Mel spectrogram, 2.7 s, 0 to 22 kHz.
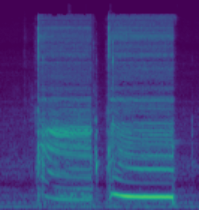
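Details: Rebuilt Mercedes W140 500SEL door lock pump, trunk handle circuit: two short runs of strong steady hum sagging slightly as vacuum builds to about 0.8 (-20), then clean shutoff; healthy, very strong pump.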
